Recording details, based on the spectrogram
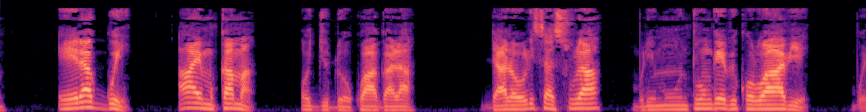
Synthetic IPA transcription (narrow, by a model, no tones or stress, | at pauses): eɾaɡwe̞ | ajemukama̰ | oɟːudːo̞ːkwaːɡala | dːaloːlisasula | βulimuːntuŋɡe̞ːβiko̞lwaːβje̞̰ | βwe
